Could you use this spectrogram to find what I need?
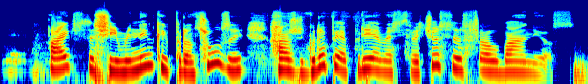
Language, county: Lithuanian, Kaunas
